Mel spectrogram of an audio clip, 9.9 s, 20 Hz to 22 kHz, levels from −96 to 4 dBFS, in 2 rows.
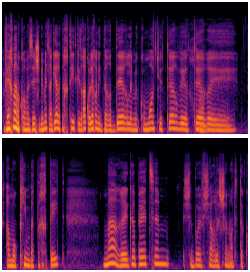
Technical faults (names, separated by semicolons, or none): time-stretched section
